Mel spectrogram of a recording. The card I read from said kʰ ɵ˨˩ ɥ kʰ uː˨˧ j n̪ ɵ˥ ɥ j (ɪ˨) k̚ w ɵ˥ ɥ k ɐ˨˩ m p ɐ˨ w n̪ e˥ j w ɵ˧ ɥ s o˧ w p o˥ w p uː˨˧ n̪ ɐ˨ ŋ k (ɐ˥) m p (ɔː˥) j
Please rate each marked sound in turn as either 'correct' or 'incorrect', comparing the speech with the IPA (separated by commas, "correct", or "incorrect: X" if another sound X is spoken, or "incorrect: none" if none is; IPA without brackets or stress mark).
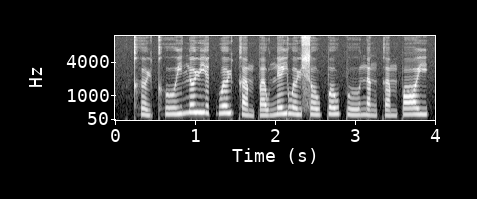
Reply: incorrect: ɪ˧, incorrect: ɐ˨, correct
